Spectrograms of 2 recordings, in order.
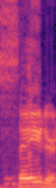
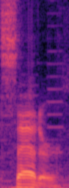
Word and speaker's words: satyr: it's Phil it's Saints pronounced Seder not sadder please uh please excuse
